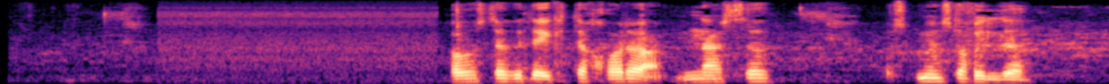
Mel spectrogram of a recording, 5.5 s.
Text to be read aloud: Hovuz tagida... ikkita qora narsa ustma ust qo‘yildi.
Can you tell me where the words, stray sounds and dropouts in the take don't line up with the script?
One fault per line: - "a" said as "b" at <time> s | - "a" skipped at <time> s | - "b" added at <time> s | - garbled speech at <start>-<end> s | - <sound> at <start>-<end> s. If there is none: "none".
none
